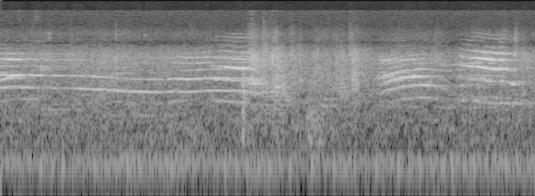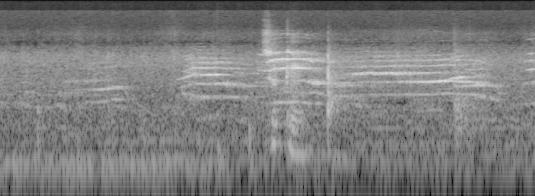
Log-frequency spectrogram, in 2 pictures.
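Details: Sick stray cat during force-feeding, uttering a string of wavering, drawn-out meows that rise then fall, several overlapping in quick succession, over a low steady hum with occasional handling clicks.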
